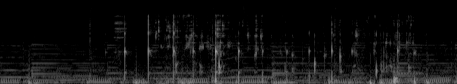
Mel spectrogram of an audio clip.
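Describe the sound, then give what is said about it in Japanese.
Koshu skin-contact orange wine, 2023 vintage, is poured into a glass, producing faint, irregular liquid trickles and small drips with a few sharper glassy clicks. “今日ご紹介させていただくのはカーブアン・ア・ターブル・カモシ甲州2023です。ちょっと早速注いでみたいと思います。”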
